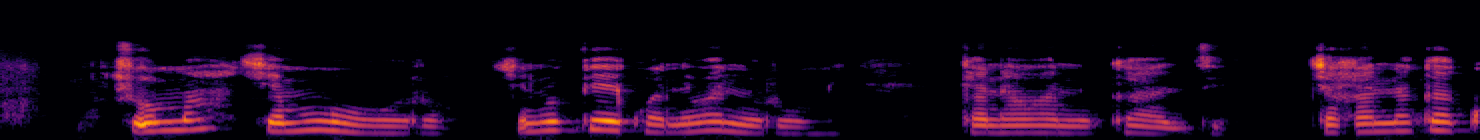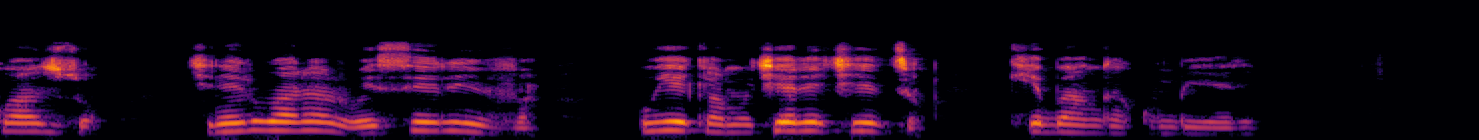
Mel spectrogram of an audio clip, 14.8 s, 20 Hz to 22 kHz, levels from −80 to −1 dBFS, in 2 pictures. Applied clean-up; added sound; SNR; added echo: none; none; none; none.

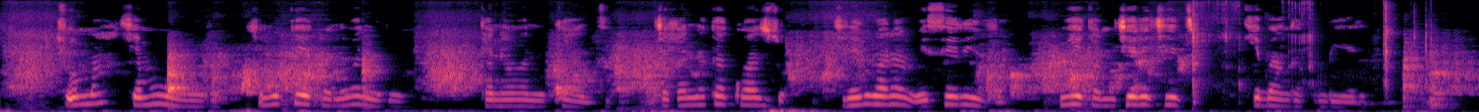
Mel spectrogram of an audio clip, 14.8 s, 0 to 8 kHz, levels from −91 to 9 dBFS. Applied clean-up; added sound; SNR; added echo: classical method log-MMSE.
